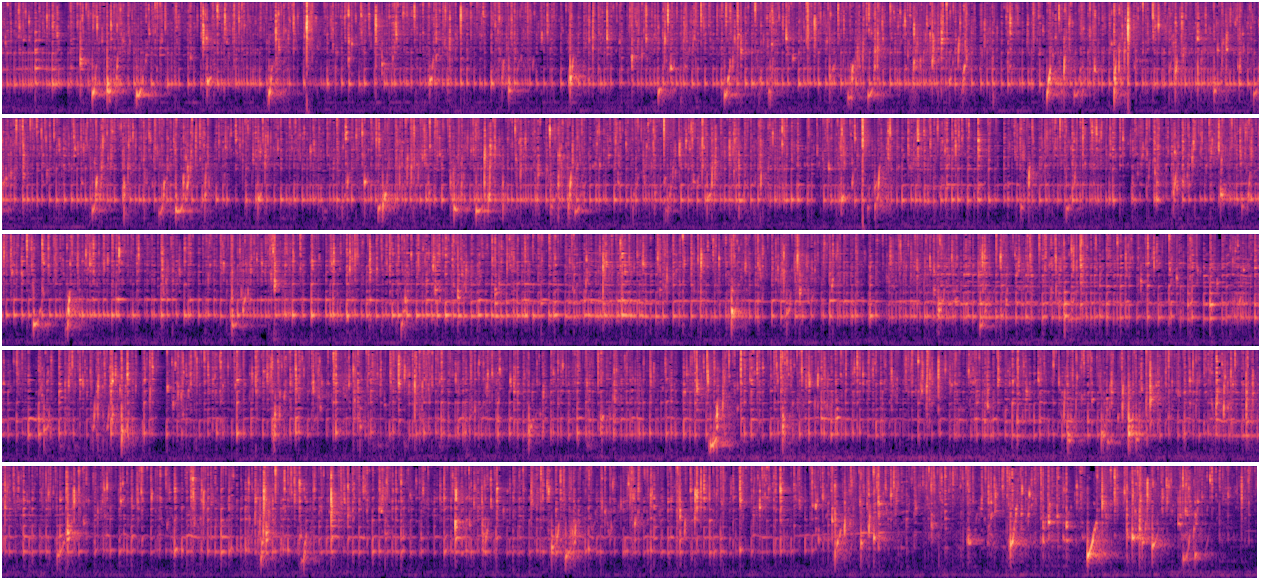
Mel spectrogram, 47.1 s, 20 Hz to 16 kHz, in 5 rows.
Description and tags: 20110924 dripping.mono.17
dripping sound. Sennheiser MKH60, Shure FP24 preamp, PCM M10 recorder
dapness, dripping, faucet, leak, rain, tap, water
